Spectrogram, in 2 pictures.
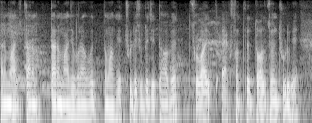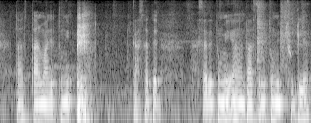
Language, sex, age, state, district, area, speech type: Bengali, male, 30-45, West Bengal, Bankura, urban, spontaneous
